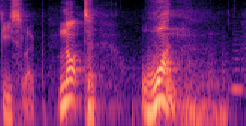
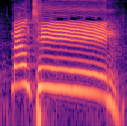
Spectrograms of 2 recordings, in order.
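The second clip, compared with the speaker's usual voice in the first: mock alarm; 8 semitones higher, 3 dB louder than usual. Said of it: "ending abruptly by going".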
